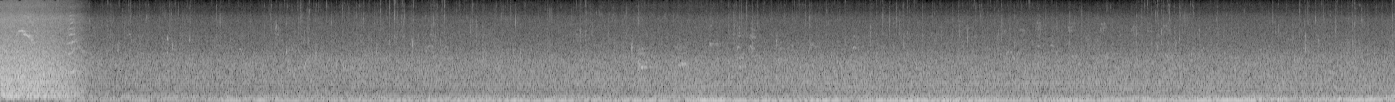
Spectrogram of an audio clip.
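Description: Young swans dabble and splash softly in shallow water.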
